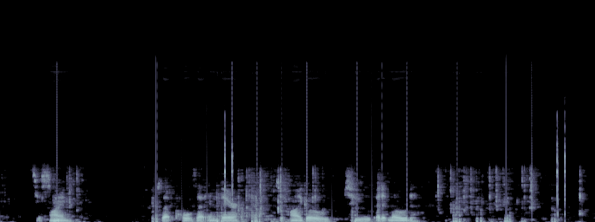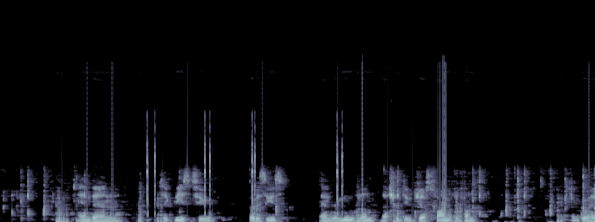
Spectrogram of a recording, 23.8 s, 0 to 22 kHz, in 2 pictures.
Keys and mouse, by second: 0.4 r, 3.9 ctrl+z, 4.4 ctrl+Tab, 5.4 Tab, 8.0 Tab, 8.8 Tab, 9.5 ctrl+Tab, 18.6 Tab, 22.8 ctrl+s.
